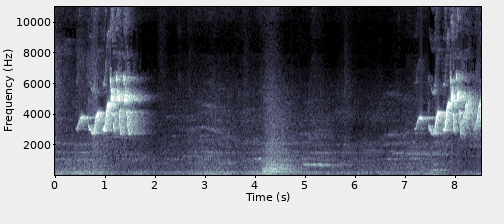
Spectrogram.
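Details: Captive yellow-bellied seedeater singing repeatedly: a quick, bright, twittering phrase, several seconds of near quiet with a soft low thud, then another sharp, rapid phrase of high trilled notes.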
